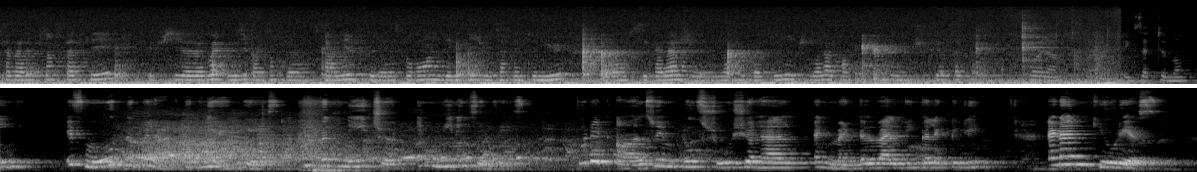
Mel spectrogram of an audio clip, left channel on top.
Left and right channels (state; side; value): different; both; correlation 0.00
